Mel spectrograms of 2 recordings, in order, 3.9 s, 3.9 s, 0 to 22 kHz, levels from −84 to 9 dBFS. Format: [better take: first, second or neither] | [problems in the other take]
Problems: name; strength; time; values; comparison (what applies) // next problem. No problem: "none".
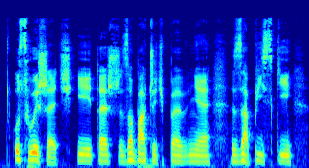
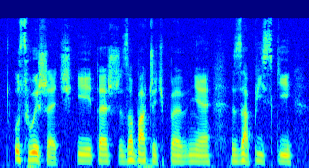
first | hiss; faint; throughout; 25 dB below the speech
